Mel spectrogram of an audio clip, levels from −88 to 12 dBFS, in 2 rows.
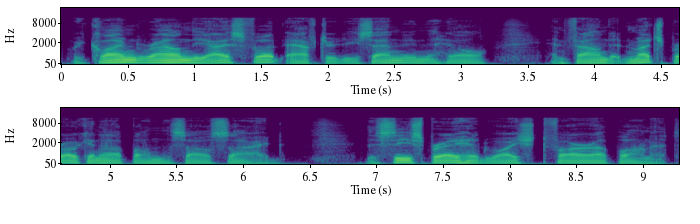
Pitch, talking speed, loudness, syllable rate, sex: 95 Hz, 190 wpm, -19 LUFS, 4.4 syllables/s, male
